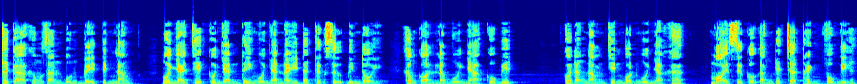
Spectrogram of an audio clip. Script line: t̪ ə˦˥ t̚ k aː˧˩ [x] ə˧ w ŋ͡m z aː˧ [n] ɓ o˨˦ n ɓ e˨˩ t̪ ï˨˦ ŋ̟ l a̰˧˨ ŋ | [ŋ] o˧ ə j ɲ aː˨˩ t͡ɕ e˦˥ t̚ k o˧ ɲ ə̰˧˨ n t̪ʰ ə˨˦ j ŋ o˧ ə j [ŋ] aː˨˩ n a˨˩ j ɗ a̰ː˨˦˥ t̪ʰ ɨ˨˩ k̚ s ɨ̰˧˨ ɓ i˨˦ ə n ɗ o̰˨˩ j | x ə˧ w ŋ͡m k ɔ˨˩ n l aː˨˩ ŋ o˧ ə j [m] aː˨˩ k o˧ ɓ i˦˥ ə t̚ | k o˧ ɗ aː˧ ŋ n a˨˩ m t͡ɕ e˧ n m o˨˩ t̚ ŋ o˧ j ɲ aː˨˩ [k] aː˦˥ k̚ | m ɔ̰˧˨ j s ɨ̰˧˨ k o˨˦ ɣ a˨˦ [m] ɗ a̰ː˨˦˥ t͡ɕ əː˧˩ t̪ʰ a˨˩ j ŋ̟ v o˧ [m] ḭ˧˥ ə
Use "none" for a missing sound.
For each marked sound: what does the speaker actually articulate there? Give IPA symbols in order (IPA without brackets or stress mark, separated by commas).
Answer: x, n, ŋ, ɲ, ɲ, x, ŋ, ŋ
